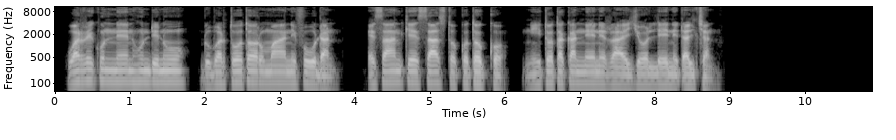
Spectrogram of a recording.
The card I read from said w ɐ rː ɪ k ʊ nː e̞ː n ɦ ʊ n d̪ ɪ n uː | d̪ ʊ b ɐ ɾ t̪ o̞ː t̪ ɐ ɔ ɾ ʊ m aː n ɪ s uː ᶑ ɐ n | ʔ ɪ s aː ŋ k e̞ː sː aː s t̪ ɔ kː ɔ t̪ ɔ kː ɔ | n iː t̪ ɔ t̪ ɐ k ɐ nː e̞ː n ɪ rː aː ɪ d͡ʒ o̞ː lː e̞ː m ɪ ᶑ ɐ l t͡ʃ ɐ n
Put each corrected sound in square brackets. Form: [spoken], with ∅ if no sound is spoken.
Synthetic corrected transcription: w ɐ rː ɪ k ʊ nː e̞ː n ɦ ʊ n d̪ ɪ n uː | d̪ ʊ b ɐ ɾ t̪ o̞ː t̪ ɐ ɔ ɾ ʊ m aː n ɪ [f] uː ᶑ ɐ n | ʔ ɪ s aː ŋ k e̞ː sː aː s t̪ ɔ kː ɔ t̪ ɔ kː ɔ | n iː t̪ ɔ t̪ ɐ k ɐ nː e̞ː n ɪ rː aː ɪ d͡ʒ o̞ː lː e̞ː [n] ɪ ᶑ ɐ l t͡ʃ ɐ n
